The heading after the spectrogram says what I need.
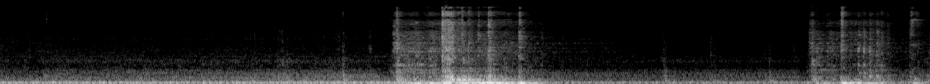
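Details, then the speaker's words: Ex-Motor Trend Suburban; the race-car battery disconnect switch had been off, and the owner suspects it may be out of gas. Starter spins in steady rapid bursts of about three turns a second but never catches; cranks without starting. "It might have been out of gas yesterday."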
